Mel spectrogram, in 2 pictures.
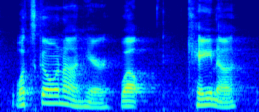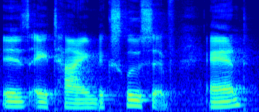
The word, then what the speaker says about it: Kena: taking a look at kana bridge of spirits developed and published by ember labs right off the bat yes it's pronounced kana not kina as confirmed in the actual game when she you know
